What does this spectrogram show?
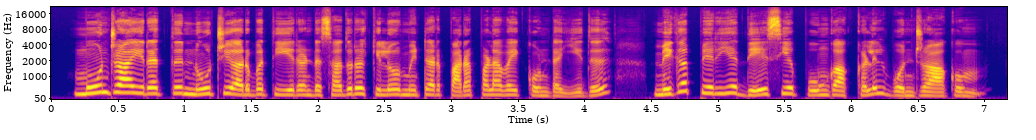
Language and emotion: Tamil, neutral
